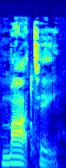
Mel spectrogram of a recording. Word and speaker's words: Mati: It's very important to know how to pronunciate. And I get it. You know, sometimes you don't correct, but it's Mati.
